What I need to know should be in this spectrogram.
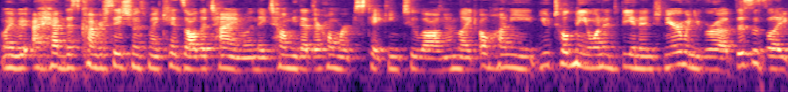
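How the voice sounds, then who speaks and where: Flat and monotone, the speech races at a very fast pace with hardly any pauses over noticeable background noise. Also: woman. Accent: Wisconsin. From Wisconsin. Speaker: engineering executive. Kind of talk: podcast interview. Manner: casual, with many fillers.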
